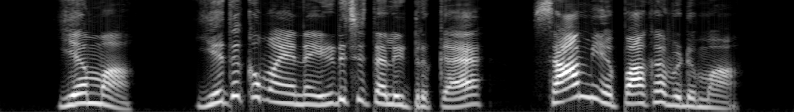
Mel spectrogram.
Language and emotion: Tamil, angry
